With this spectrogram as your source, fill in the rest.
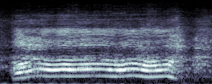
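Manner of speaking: high strained mock cry "Ah"; hammed-up falsetto wail. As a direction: squeal as if taking off. Acting the moment.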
